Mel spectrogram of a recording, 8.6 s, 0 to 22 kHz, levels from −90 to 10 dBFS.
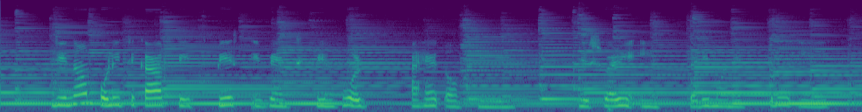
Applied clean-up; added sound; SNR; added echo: none; Harp; 2 dB; none.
